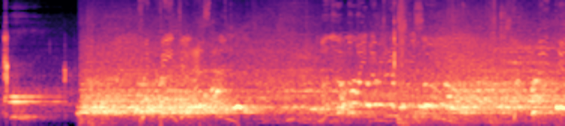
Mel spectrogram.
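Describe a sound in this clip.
A large arena crowd roars and cheers.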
